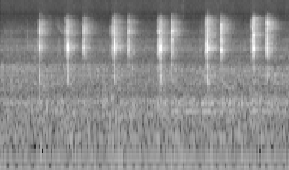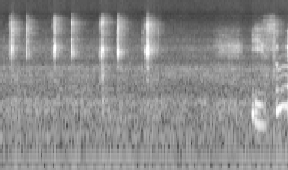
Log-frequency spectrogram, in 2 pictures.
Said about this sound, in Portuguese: é a tesoura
